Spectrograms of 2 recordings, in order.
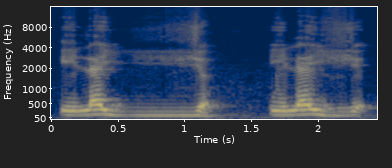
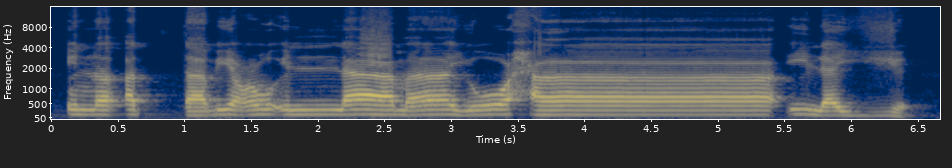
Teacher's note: تو ساکن تو آلریڈی یا ہے، لیکن جو متحرک والا یا ہے نا اس کو بھی ہم نے ساکن کرنا ہے، اور 2 یا اکٹھے پڑھے جائیں گے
